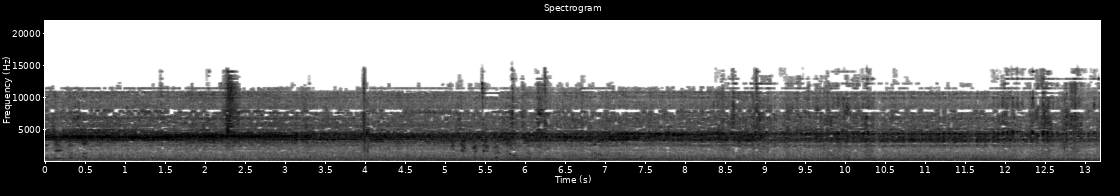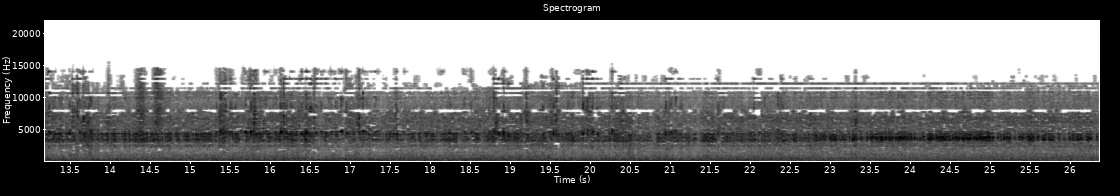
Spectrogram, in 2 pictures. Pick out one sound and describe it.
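A heavy truck engine drones steadily from inside the cab.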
